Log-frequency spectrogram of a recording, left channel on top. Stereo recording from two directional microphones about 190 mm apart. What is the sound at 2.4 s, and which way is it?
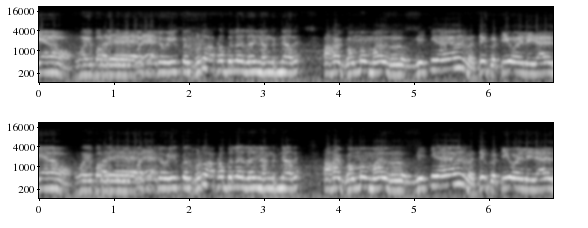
Speech, 20° right (ahead or behind).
